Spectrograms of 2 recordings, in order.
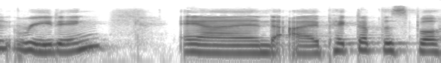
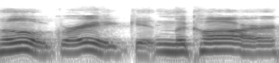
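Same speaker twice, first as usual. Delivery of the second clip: put-on angry sarcastic voice. Retelling how a parent read a book aloud, imitating an angry sarcastic parent. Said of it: "really angry and sarcastic".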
